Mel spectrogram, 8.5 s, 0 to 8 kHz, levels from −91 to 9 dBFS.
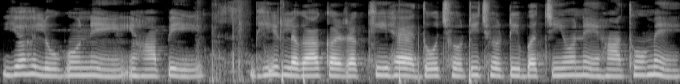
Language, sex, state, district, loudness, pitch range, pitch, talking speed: Hindi, female, Bihar, West Champaran, -17 LUFS, 200-225 Hz, 210 Hz, 120 wpm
